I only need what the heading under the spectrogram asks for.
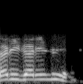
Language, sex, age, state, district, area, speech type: Manipuri, male, 45-60, Manipur, Kangpokpi, urban, conversation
